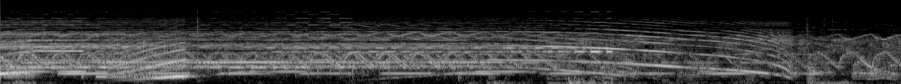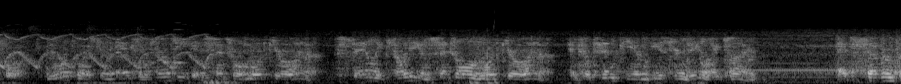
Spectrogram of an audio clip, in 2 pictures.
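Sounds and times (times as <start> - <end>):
sirens wailing: 0.0 - 11.5
warbling sirens: 0.0 - 11.5.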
